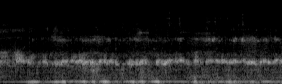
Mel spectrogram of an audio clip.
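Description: Water from a hose steadily filling a wheelie bin water tank for a petrol jet wash, a soft continuous gurgling trickle, quiet and close.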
